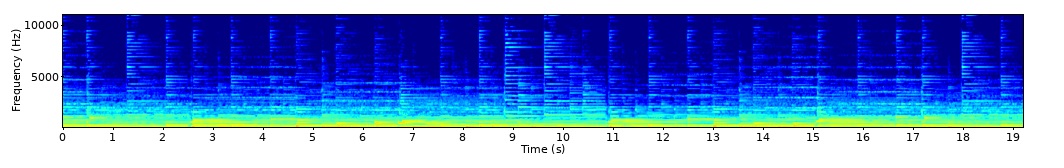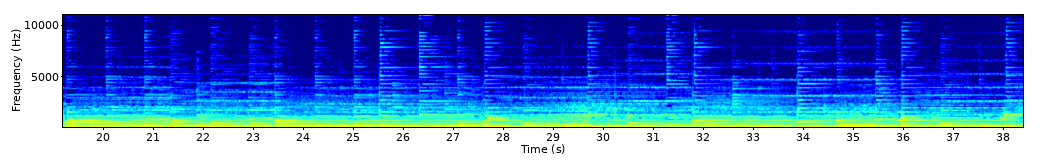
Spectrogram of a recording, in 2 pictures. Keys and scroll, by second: 1.0-5.3 space, 10.5 ctrl+z, 18.8 ctrl+z, 37.7 ctrl+z.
